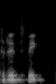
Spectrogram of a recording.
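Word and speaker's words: ṛtvik: The letter starts off saying that Srila Prabhupada would appoint Ritvik, Bengali pronunciation of the word Ritvik, representatives of the Acharya.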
